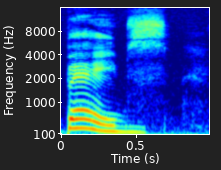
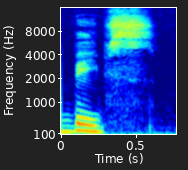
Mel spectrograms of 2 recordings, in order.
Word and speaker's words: babes: This word babes, people pronounce that word as babes. Hey babes. Okay, the letter S that is producing the sound of Z, so you rather say babes. And by the way, the E there is silent.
